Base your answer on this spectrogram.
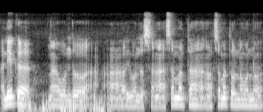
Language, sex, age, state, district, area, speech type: Kannada, male, 60+, Karnataka, Gulbarga, urban, spontaneous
